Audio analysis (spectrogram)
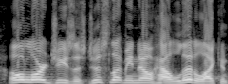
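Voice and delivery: high, loud mock-pleading call; put-on pleading appeal to the Lord; mock prayer. Believer bargaining over the offering plate, mock prayer.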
